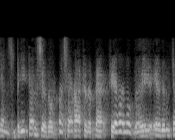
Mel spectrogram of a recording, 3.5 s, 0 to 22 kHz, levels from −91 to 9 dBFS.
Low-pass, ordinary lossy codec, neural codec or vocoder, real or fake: 7.2 kHz; MP3, 32 kbps; codec, 16 kHz, 0.5 kbps, FreqCodec, smaller model; fake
